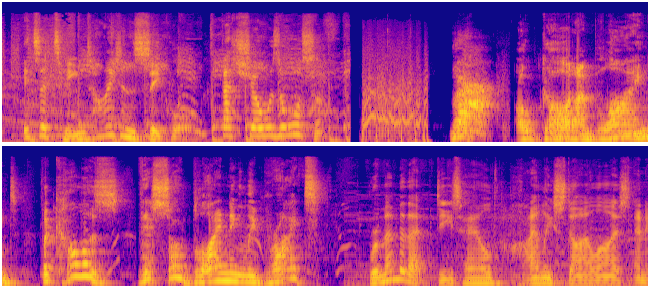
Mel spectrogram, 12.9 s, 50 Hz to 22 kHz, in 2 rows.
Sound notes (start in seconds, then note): 3.5 record scratch; 4.5 Strider shouts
